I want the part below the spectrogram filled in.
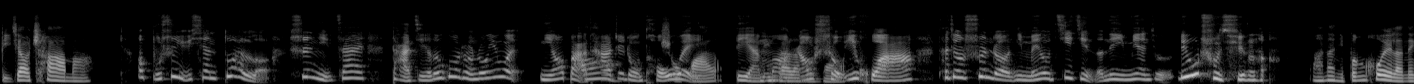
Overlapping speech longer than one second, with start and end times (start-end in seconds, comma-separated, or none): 5.8-8.4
